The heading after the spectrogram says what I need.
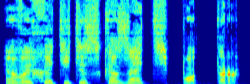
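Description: A man voicing a strict older woman professor in a storybook reading, speaking in a cold, clipped, measured way. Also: mid-range voice, sing-song, dry recording, clean studio sound, voice pushed up, lightly acted. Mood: stern, cold.

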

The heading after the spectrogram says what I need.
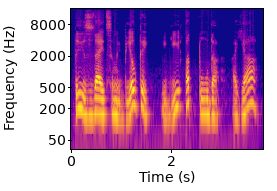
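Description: A woman's voice: deep voice, expressive, measured pace, creaky, warm tone, breathy edge, no echo, studio quality, full character voice. A woman voicing an eager young bear cub who explains his plan emphatically in a storybook tale.

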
